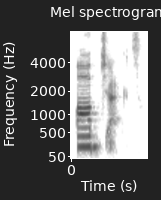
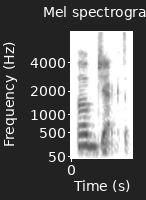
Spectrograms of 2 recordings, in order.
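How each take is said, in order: First: The first vowel is an open 'ah' sound. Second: The first vowel is a short 'uh' sound. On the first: The speaker calls it right. "but it's" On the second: The speaker calls it wrong. "Sometimes people pronounce it"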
